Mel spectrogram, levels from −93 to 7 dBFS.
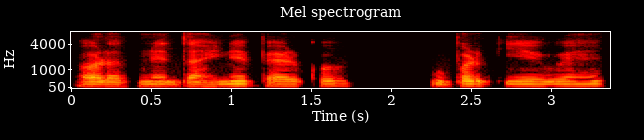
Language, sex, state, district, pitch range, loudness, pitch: Hindi, male, Uttar Pradesh, Hamirpur, 115-125 Hz, -36 LUFS, 120 Hz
